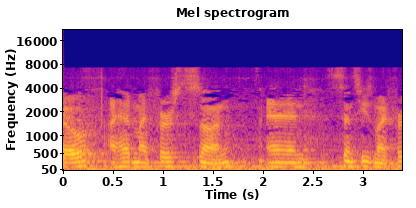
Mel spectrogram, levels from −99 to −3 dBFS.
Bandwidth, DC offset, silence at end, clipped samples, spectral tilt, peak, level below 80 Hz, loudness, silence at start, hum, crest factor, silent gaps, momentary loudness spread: 7.8 kHz; under 0.1%; 0 s; under 0.1%; -6.5 dB/octave; 0 dBFS; -28 dBFS; -18 LUFS; 0 s; none; 16 dB; none; 6 LU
